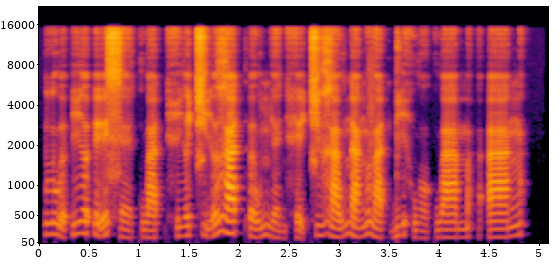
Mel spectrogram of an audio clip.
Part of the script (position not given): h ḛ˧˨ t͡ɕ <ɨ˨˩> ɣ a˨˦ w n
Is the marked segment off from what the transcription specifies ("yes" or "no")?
yes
